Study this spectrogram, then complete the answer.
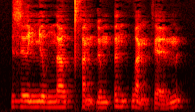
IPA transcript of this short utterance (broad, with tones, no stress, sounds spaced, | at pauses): z ɨ˧ ə̯ ɲ ə˧ w n a˨˦ w t̪ʰ a̰˧˨ ŋ ɗ ə˨˦ m ʔ ə˨˦ n h w a̰˧˨ ŋ k ɛ̰˧˥ m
